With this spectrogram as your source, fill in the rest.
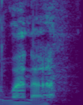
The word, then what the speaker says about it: Lena: Work hard and give Lena the life that she deserves. Her name's actually Lena, but it looks like Lena, and it drives me nuts that it's spelled like Lena, but it's technically said Lena.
